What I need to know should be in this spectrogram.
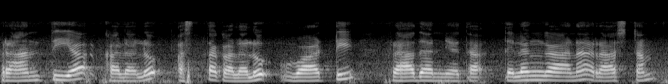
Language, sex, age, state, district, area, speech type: Telugu, male, 18-30, Telangana, Adilabad, urban, spontaneous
